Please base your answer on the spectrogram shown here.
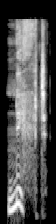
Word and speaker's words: night: So night, pronounced nicht at that time, could be spelt as night or nicht.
